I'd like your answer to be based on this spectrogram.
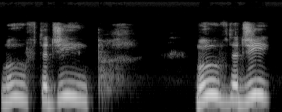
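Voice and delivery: high, slow shouted call; yelling from the glider. Retold or imitated. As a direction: yell it up to friends on the ground. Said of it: "yelling, uh".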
